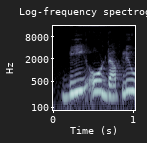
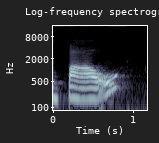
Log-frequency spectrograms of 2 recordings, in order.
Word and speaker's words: bow: B-O-W has 2 pronunciations. One is bow, B followed by the ow sound. There's also a word called bow, in which we would use B followed by the diphthong O.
